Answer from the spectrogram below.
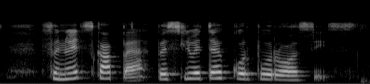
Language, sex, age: Afrikaans, female, 20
